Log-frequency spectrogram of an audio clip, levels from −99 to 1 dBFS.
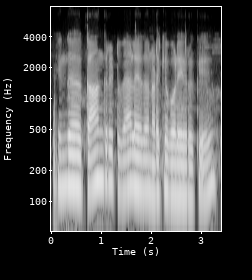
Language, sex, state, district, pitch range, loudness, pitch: Tamil, male, Tamil Nadu, Kanyakumari, 120-140 Hz, -16 LUFS, 130 Hz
